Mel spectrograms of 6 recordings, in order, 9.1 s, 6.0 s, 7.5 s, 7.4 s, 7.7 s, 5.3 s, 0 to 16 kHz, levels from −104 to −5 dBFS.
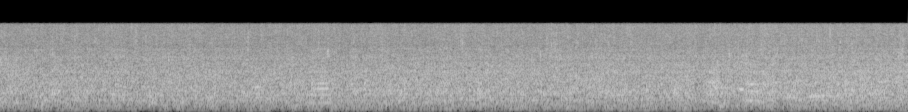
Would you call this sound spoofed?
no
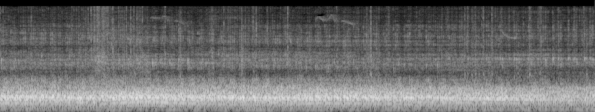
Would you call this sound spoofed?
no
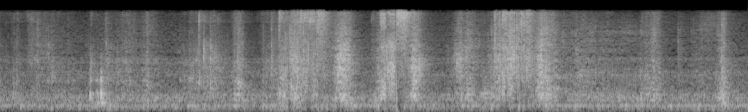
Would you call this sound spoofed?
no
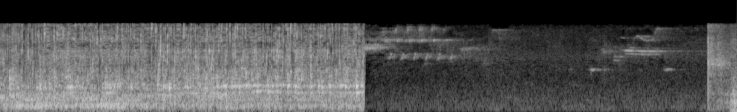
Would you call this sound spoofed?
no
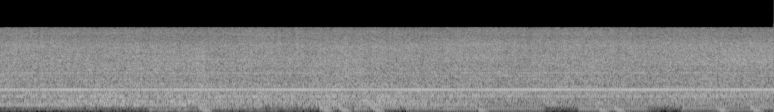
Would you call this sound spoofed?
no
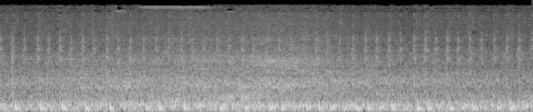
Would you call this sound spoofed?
no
